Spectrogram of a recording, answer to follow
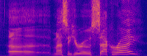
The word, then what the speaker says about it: Masahiro Sakurai: Nintendo and Masahiro Sakurai. Did I pronounce that correctly?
